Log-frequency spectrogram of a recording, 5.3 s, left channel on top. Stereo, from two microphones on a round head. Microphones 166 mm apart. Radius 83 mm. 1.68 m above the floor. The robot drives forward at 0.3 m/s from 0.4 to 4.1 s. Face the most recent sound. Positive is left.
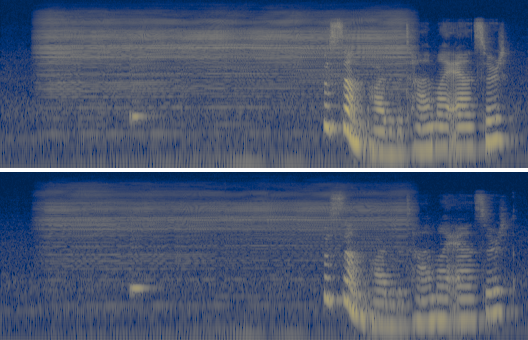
turn(degrees=60)  # may be behind; listen again after turning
